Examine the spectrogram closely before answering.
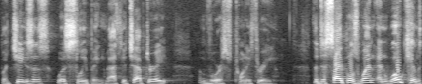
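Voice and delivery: ordinary talk, nothing marked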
